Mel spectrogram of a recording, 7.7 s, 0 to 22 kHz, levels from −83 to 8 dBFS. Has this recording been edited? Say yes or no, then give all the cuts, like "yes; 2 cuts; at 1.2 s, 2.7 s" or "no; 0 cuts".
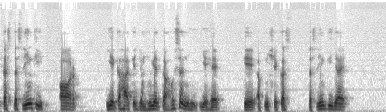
no; 0 cuts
